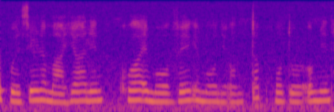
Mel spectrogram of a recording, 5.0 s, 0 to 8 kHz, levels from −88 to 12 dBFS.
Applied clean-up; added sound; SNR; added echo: none; none; none; none.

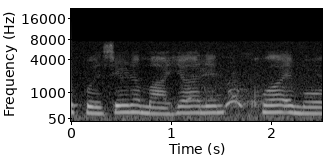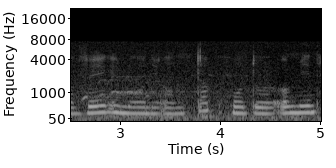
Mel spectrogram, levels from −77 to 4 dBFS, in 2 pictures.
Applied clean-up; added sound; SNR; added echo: none; Bird; 13 dB; none.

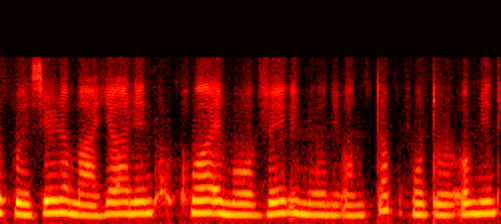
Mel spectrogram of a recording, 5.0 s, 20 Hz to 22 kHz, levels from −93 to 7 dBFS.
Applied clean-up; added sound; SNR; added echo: neural separator model SepFormer DNS4.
